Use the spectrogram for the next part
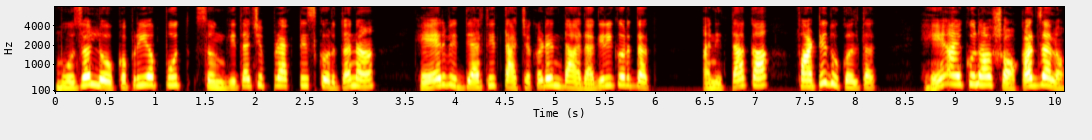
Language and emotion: Goan Konkani, surprised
